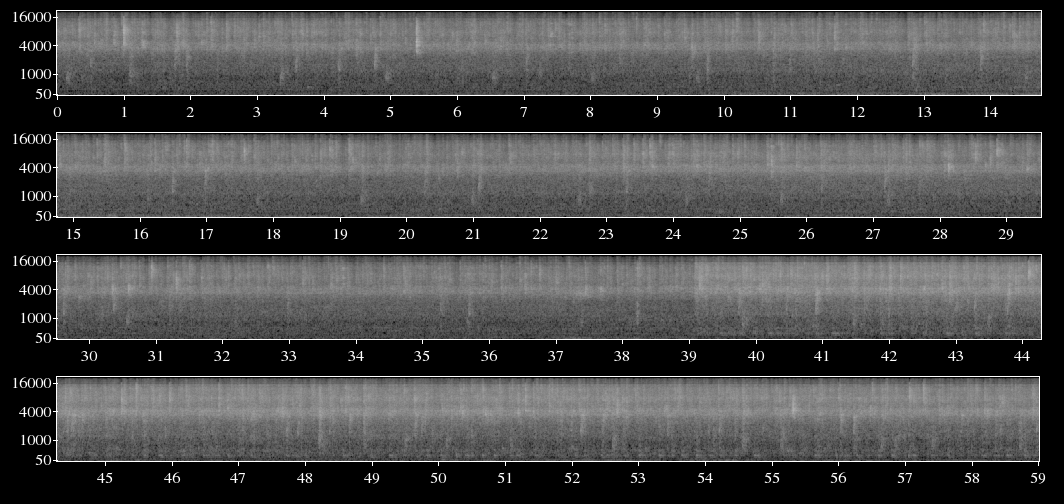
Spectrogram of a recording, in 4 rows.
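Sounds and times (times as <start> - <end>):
rain pattering on a surface: 0.0 - 59.0.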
